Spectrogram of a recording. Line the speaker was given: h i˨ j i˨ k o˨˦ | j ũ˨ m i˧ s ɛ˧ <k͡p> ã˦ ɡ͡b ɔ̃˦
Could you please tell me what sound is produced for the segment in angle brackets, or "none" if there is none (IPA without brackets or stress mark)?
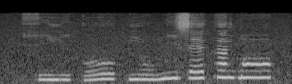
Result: k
